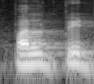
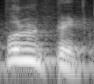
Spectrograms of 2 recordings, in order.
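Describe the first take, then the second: First: The first vowel sounds like the one in 'bulb'. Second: The first vowel sounds like the one in 'put'. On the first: The speaker calls it wrong. "பல்ப் தெரிஞ்சவர்கள் எல்லாம் பல்பிட் என்று உச்சரிப்பார்கள்" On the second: The speaker calls it right. "ஆனால் இது புல்பிட்"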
